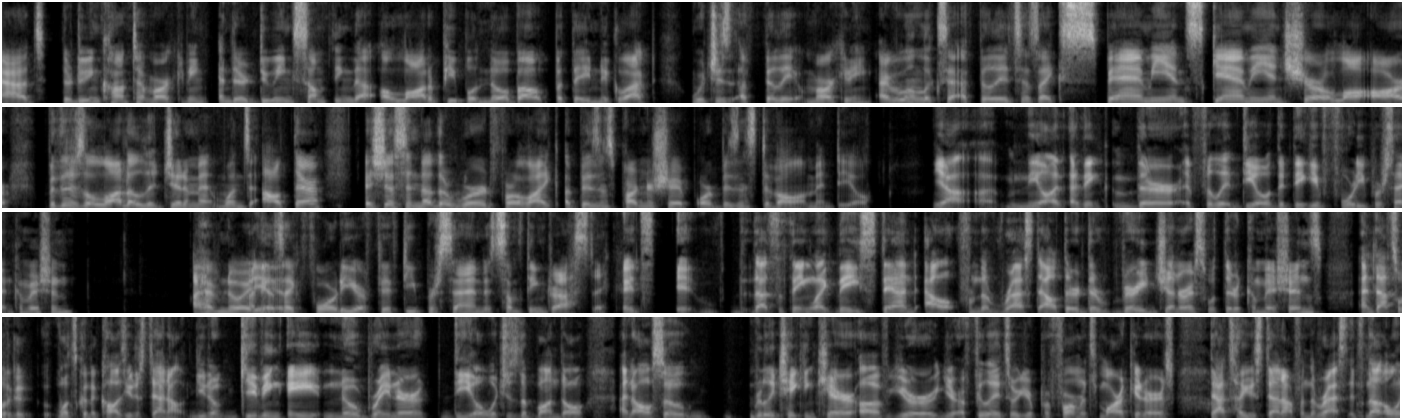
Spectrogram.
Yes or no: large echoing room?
no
